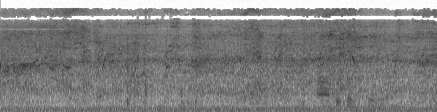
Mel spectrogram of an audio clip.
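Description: Electric off-road RC buggies running on a dirt track, a steady mix of motor whine and tyre noise with a few short rising whines as cars accelerate.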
